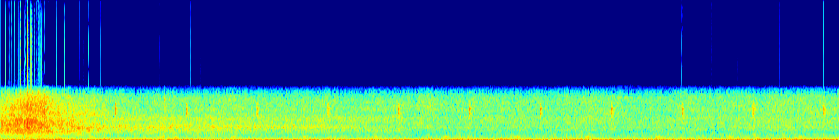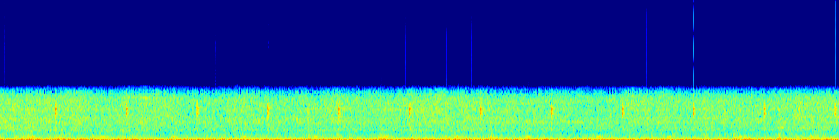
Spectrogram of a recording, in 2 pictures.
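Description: Double-stack intermodal freight train rolling through a grade crossing, heard from inside a stopped car: a steady low rumble, with the crossing bell dinging evenly a little faster than once a second. A brief sharp knock right at the start.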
